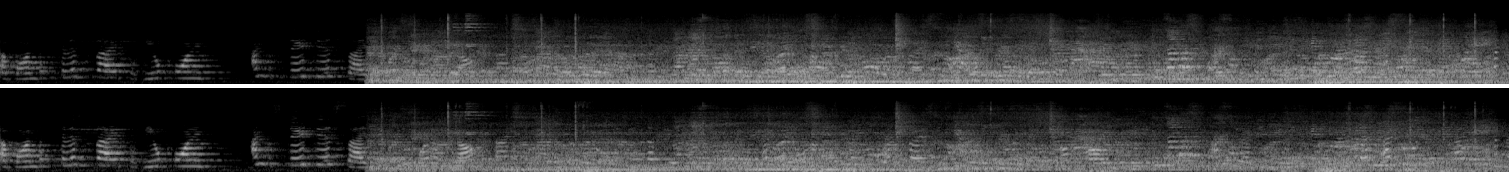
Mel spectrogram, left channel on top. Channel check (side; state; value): both; normal; correlation 0.31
